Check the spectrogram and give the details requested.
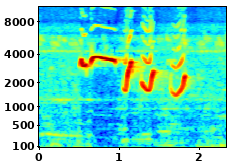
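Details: Sooty-headed bulbul, kept as a lure to set quiet birds singing, gives a drawn-out clear whistle followed by three quick looping, bubbling notes.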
